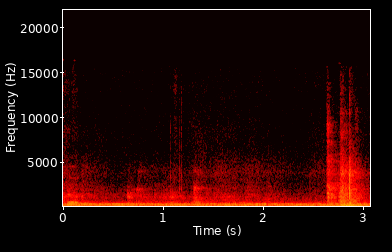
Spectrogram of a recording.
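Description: A door slams shut with a short, solid bang near the end, preceded by a fainter knock, all over a steady low background hum.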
